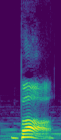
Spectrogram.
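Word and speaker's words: 八: exceptionally lucky the reason its pronunciation in Mandarin B is phonetically similar to fa which means wealth or Prosper therefore it's not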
